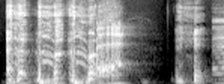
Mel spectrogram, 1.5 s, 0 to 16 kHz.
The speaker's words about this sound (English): 100 coughs later.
